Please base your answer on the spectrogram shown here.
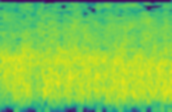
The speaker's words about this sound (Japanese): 拍手いただいております。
